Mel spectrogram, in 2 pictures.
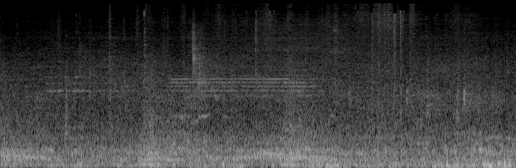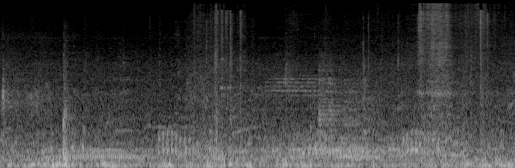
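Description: Pigeons coo in a Bengali pigeon market among high-flyer birds, with soft low coos repeating over steady ambient noise and clatter throughout.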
